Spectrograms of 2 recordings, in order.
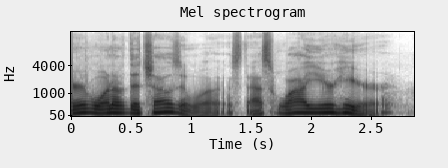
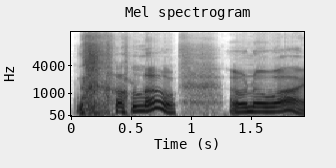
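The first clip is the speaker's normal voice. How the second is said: higher and laughing as he says he doesn't know; laughing through the quote; 8 semitones higher than usual. Retold or imitated. Vlogger retelling Jim Rohn's puzzled quote, laughing high. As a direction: laugh out the bafflement, pitched up. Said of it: "he's like".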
